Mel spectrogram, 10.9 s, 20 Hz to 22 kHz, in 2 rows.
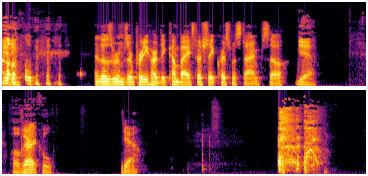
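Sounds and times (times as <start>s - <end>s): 
laughter: 0.0s - 1.0s
speech: 0.0s - 4.8s, 5.6s - 6.3s, 7.2s - 7.6s, 9.6s - 10.2s
harsh cough: 9.6s - 10.4s.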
